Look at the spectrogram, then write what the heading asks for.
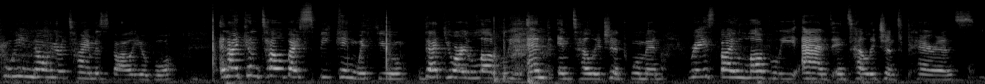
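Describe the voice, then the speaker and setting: A smooth-talking, pompous casting agent, played by a teenage girl on a school stage. Her voice sits high, with faint noise in the background. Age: teens. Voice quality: pompous, salesy. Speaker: student actor. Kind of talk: school stage play acting.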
